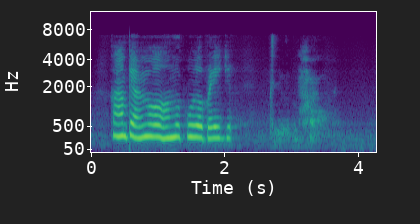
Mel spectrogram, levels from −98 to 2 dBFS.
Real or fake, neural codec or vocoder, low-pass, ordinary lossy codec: fake; codec, 16 kHz, 0.5 kbps, FunCodec, trained on LibriTTS, 25 frames a second; 7.2 kHz; AAC, 64 kbps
